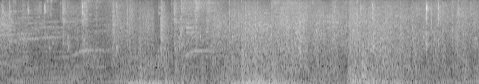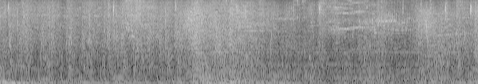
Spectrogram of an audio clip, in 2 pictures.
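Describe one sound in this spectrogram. Fiery explosions burst and crackle.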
